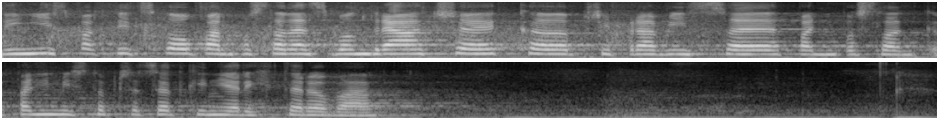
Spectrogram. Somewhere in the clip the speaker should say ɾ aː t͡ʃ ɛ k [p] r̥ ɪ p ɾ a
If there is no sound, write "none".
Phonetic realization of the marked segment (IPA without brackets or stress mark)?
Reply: p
